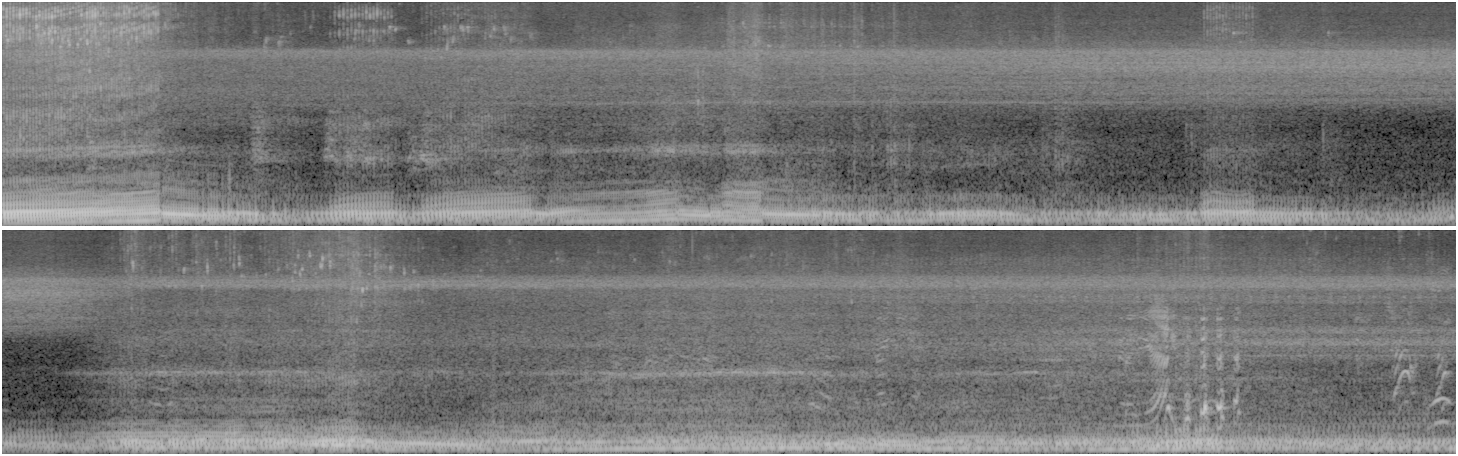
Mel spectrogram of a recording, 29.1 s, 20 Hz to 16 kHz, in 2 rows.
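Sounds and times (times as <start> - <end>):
dirt bike engine running: 0.0 - 29.0.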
